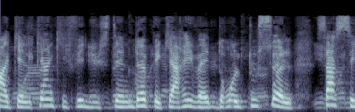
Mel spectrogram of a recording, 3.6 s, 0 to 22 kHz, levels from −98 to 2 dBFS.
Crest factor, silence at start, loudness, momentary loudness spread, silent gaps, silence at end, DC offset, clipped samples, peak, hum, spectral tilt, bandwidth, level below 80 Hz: 18 dB; 0 s; -21 LUFS; 5 LU; none; 0 s; under 0.1%; under 0.1%; -2 dBFS; none; -4.5 dB/octave; 12.5 kHz; -68 dBFS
